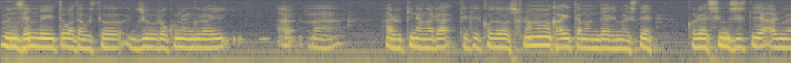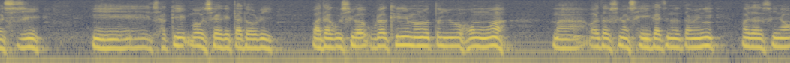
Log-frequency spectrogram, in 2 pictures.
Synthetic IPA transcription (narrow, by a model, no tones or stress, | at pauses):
bɯ̟̃ɰ̃sẽ̞mbeit̪o̞βat̪akɯ̟ɕi̥t̪o̞d͡ʑɨːɾo̞kɯ̟nẽ̞ŋɡɯ̟ɾai | maː | ɾɯ̟kʲinaɡaɾat̪e̞k̬ʲiko̞t̪oːso̞no̞mamakait̪amõnd̪e̞aɾʲimaɕi̥t̪e̞ | ko̞ɾe̞βaɕĩɕ̬it̪eʔaɾʲimasɨ̥ɕi | sakʲimoːɕiaɡe̞t̪at̪o̞ːɾʲi | βat̪akɯ̟ɕiβaɯɾakʲiɾʲimo̞no̞t̪o̞jɯ̟ːɦõ̞ɰ̃βa | maβat̪akɯɕinose̞ːkat͡sɨno̞t̪ame̞ɲ̟i | βat̪akɯɕino̞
